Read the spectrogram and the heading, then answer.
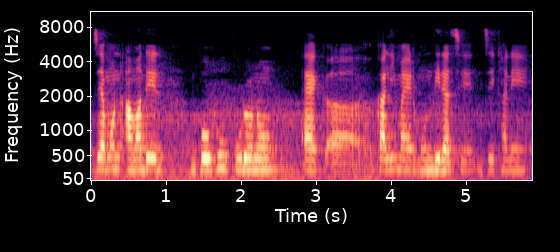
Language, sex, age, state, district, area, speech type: Bengali, female, 18-30, West Bengal, Paschim Medinipur, rural, spontaneous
